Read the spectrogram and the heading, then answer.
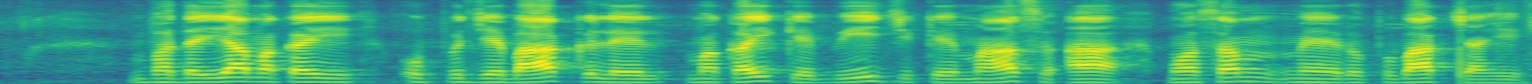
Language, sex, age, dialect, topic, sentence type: Maithili, male, 18-24, Southern/Standard, agriculture, question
